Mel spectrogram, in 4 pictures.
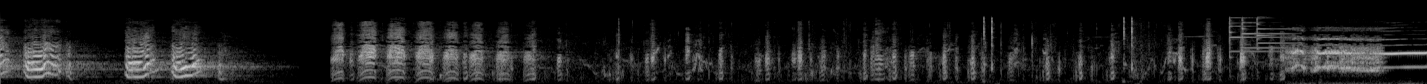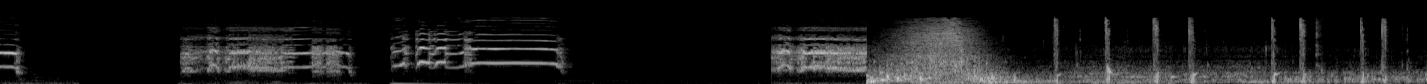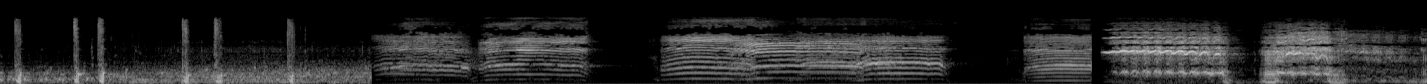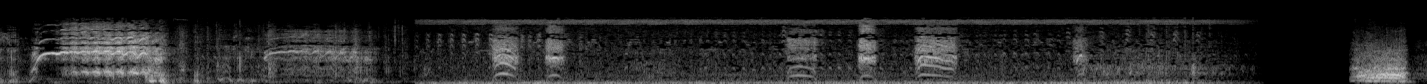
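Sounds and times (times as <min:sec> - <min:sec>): horse neighing: 0:39.5 - 0:44.6, 0:45.4 - 0:46.6.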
